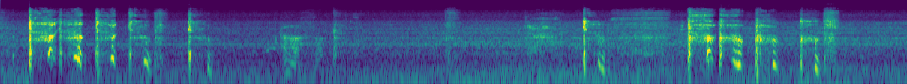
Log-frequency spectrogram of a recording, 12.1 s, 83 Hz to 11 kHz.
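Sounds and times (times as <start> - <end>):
man coughing: 0.4 - 2.9, 7.8 - 8.2, 9.2 - 11.2.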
